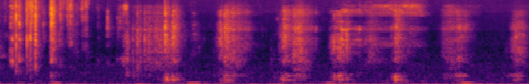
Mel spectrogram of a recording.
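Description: Crisp crunching and chewing of a ginger biscuit: many sharp bites and crumbly crunches repeat at a fairly steady rhythm, loud and close, with no talk over them.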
